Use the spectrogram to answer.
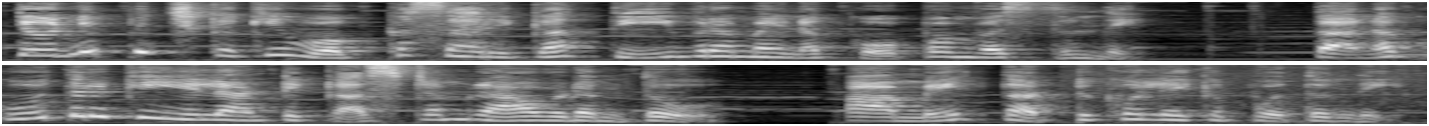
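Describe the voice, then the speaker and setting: A woman with a high, light voice narrates a cartoon story in a lively, expressive way. Faint music plays under her narration. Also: moderate pace. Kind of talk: scripted narration.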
